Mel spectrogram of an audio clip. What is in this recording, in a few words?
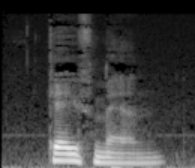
"caveman", Dutch English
